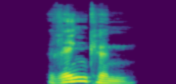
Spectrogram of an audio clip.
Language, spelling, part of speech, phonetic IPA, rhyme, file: German, Ränken, noun, [ˈʁɛŋkn̩], -ɛŋkn̩, De-Ränken.ogg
